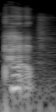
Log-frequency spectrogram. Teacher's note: P as in pet, which is aspirated, meaning a puff of air follows the P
